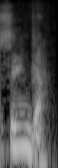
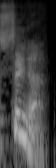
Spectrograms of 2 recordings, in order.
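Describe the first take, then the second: First: The ng is not said as one nasal sound. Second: The ng is said as one pure nasal sound. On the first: The speaker calls it wrong. "He's not a singer" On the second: The speaker calls it right. "He's a singer"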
